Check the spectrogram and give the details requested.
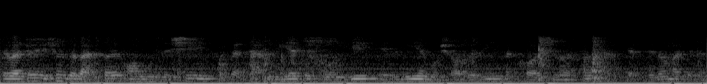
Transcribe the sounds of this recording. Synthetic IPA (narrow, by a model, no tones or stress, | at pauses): t̪ʰævæd͡ʒːoheiːʃuːnbebæhsɒːjeʔɒːmuːzeʃiː | væt̪ʰæɡvijæt̪ʰeboɾdiːʔemijemoʃɒːve̞ɾiːnvækʰɒːɾʃe̞nɒːsɒːnʔæsjæt̪ed̪ɒːmæd̪e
